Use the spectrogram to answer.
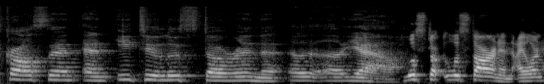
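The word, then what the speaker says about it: Luostarinen: Lustarin.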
